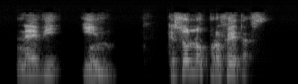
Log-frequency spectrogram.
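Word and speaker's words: Nevi'im: torá después tenemos los neviim se escribe como suena con b y dos I neviim que son los profetas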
